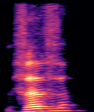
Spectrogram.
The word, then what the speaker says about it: Veuve: Veuve Clicquot. E o em francês tem o som do E. Hein? Veuve. Você vai acabar no segundo V.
